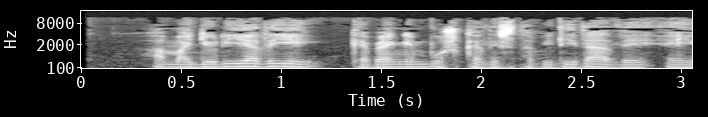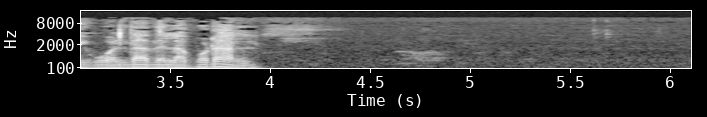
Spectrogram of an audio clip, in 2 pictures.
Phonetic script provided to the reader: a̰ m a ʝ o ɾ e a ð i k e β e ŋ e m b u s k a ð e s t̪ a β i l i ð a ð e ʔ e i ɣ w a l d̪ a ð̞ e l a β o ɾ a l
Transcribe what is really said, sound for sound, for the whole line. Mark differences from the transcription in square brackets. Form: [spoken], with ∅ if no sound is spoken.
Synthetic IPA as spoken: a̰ m a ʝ o ɾ [i] a ð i k e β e ŋ e m b u s k a ð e s t̪ a β i l i ð a ð e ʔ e i ɣ w a l d̪ a ð̞ e l a β o ɾ a l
